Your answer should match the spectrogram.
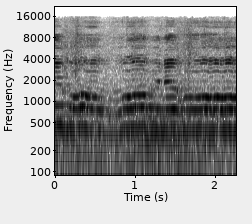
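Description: A woman singing, holding long drawn-out notes; the pitch steps down a little near the start and then holds.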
